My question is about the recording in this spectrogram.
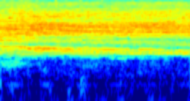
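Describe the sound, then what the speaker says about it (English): Children screaming together in a commercial, a sustained shrill cry that holds steady at constant loudness for the whole stretch with nothing else beneath it. "That scream is so funny"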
